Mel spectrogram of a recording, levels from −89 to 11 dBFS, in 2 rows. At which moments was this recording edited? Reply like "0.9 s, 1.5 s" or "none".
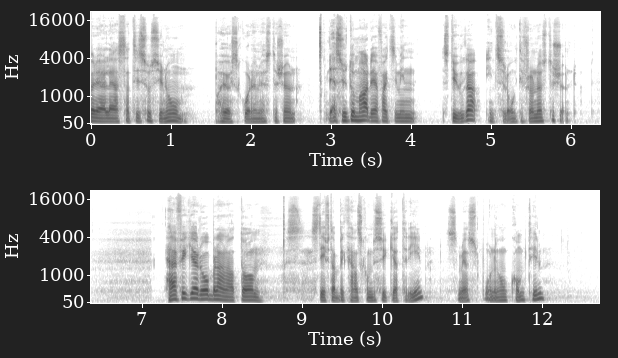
2.8 s, 4.9 s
